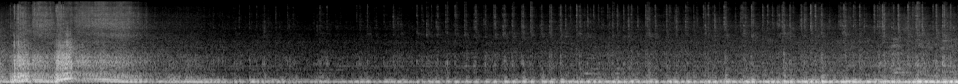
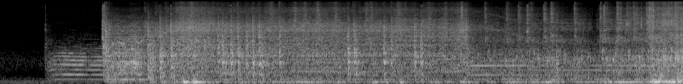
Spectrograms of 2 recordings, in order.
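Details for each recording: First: Ford 347 stroker V8 with Anderson N91 cam, 9.5:1, 205cc heads, 750 carb, after lifter change: lumpy choppy idle swelling into strong even revs, no tapping left; healthy, exhaust leak at the collectors noted. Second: Ford 347 stroker V8 (9.5:1, 205cc 11R heads, Ford Motorsport intake, 750 carb, Anderson N91 cam) first start after changing lifters; fires into a lumpy idle with light ticking/clank, starting to quieten but noise remains; likely lifters still pumping up.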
